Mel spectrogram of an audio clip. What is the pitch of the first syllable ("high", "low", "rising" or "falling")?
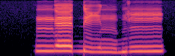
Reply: high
